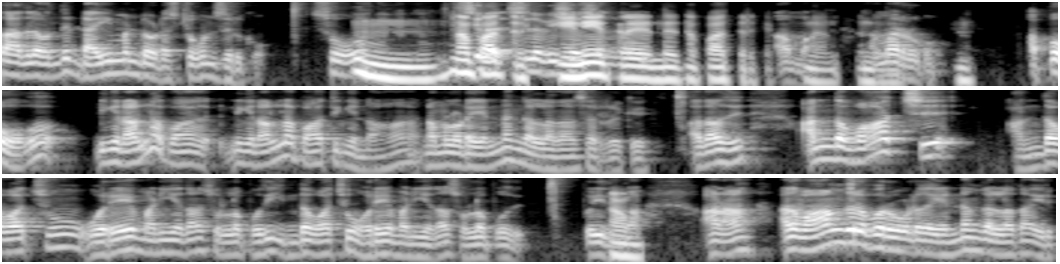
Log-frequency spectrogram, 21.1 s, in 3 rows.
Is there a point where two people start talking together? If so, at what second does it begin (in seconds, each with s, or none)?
3.0 s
